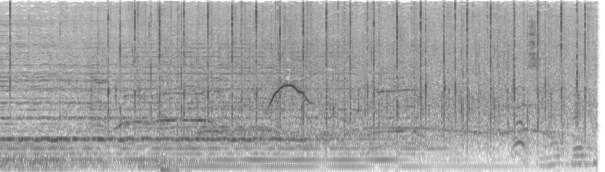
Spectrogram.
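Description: The last held chord of the song fades out over the first few seconds as audience applause and cheering build, with a shout rising and falling about three seconds in.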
